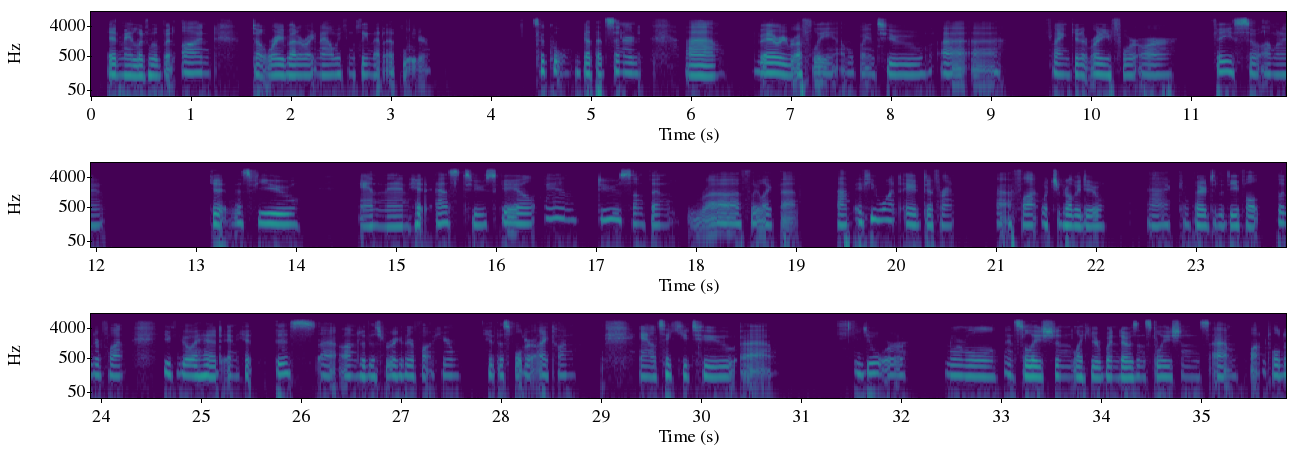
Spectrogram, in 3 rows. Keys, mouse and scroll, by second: 2.5 shift+middle click, 6.6 click, 12.7 s, 17.6 s.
